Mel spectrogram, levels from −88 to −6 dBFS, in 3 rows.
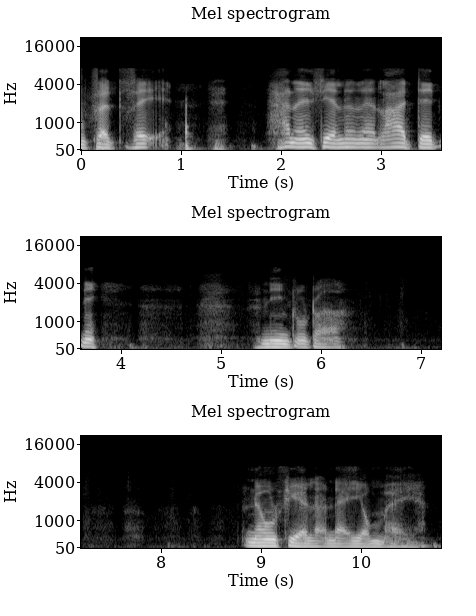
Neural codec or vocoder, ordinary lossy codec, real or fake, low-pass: codec, 16 kHz, 6 kbps, DAC; Opus, 64 kbps; fake; 7.2 kHz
